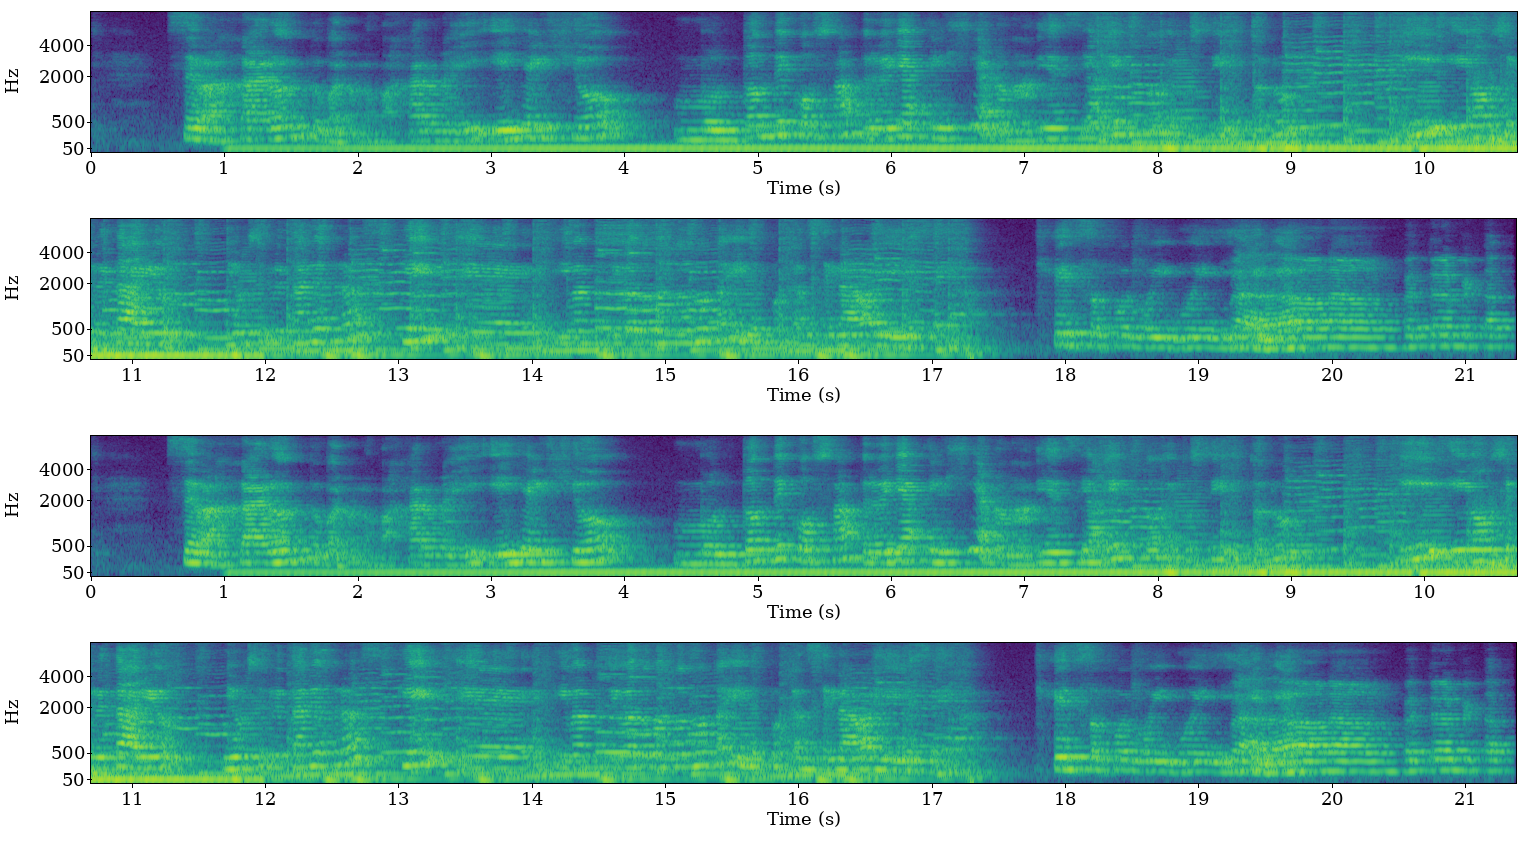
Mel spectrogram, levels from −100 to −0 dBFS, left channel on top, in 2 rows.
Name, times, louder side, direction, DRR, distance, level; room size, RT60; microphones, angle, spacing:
voice 1, 0.6-4.1 4.4-9.1 9.8-17.4 17.8-19.8, right 2 dB, 55° right, -6 dB, 0.9 m, -23 dB
sound 1, 1.0-12.0, equal, 70° right, 1.2 m, -22 dB
sound 2, 7.5-17.3, left 1 dB, 35° left, 0.5 m, -25 dB
voice 2, 10.4-10.7 19.2-21.2, right 1 dB, 5° left, -8 dB, 1.2 m, -23 dB
2.8 x 2.3 x 2.6 m, 0.86 s
head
